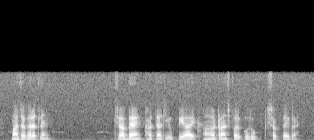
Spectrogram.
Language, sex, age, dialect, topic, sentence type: Marathi, male, 18-24, Southern Konkan, banking, question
